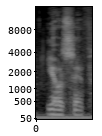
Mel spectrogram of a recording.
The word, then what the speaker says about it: Yosef: art philosophy religion Mikhail whose name would be properly pronounced as Mikhail Joseph Smith seemed to have the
